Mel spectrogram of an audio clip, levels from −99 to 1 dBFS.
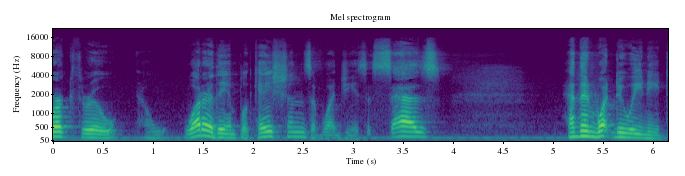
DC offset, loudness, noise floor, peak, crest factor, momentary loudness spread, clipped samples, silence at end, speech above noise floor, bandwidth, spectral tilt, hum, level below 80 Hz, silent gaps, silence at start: under 0.1%; -30 LUFS; -60 dBFS; -10 dBFS; 20 dB; 21 LU; under 0.1%; 0.05 s; 29 dB; 15 kHz; -6 dB/octave; none; -66 dBFS; none; 0 s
